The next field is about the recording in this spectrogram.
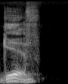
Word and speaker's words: GIF: Graphical interchange format, GIF. Mm-hmm. Hard G.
